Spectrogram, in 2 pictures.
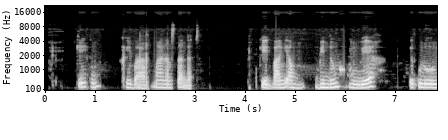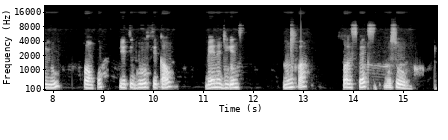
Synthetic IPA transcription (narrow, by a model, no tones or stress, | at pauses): kejtum | xiba̰ːɾmaːnamstandat | ket̚baŋɡiam | bindəmjuwɛːx | ɛkuloːɾuju | hɔŋkɔ | ɲetiɡoːɾsikaw | bɛːnad͡ʒiɡens | munfa | sɔlspɛksmṵsoːɾu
